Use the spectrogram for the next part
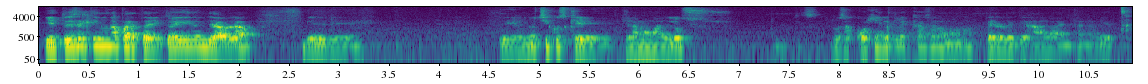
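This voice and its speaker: A man's voice: mid-range voice, a little fast, far from the mic, slight background noise. A man, a teacher interviewing a guest in a thoughtful, rambling way. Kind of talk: conversational interview questions. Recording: roomy, off-mic sound.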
